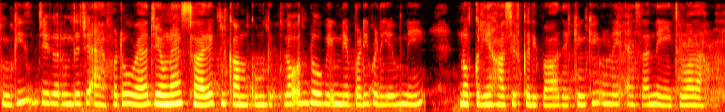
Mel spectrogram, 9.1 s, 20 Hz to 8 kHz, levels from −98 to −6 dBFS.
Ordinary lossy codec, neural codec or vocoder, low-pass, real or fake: none; codec, 16 kHz, 2 kbps, FunCodec, trained on LibriTTS, 25 frames a second; 7.2 kHz; fake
